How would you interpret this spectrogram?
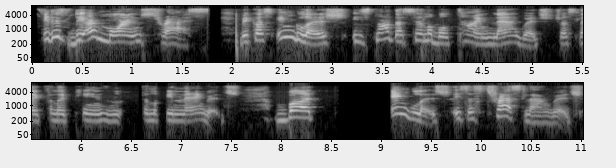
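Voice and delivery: ordinary talk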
